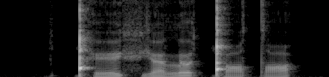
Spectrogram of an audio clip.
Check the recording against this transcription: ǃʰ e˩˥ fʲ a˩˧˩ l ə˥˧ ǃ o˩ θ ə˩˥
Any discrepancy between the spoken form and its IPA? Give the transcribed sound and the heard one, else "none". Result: θ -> tˤ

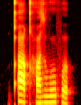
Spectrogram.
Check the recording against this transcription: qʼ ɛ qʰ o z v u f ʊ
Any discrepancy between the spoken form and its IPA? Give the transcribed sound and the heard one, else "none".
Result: none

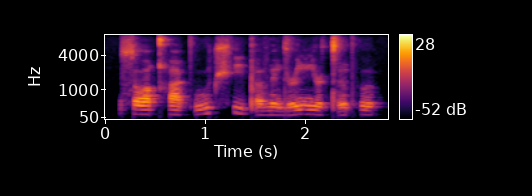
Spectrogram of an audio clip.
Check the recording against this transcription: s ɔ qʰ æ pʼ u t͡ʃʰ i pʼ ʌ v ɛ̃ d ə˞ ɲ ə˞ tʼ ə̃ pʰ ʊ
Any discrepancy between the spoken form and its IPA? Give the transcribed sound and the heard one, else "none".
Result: none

